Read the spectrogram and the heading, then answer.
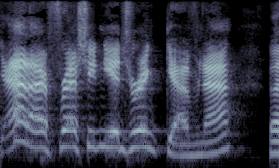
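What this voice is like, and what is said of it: Bad put-on Cockney British accent. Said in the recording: “I can start doing bad British accents ... I only have like the Cockney ... That's more of my British style accent.”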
